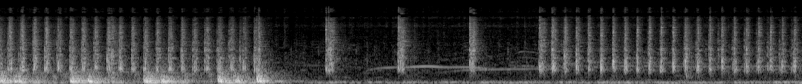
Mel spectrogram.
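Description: Samba batucada drum section. For the first two and a half seconds the big bass drums and the higher drums play the full groove together. The bass drums then drop out for a break with a few scattered hits and a brief thin sliding tone, and after that the higher drums play fast, even strokes on their own, about ten a second.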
